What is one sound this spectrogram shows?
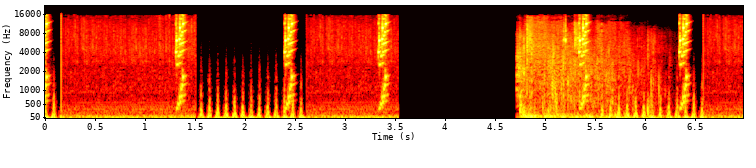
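A helicopter's rotor thumps rapidly.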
